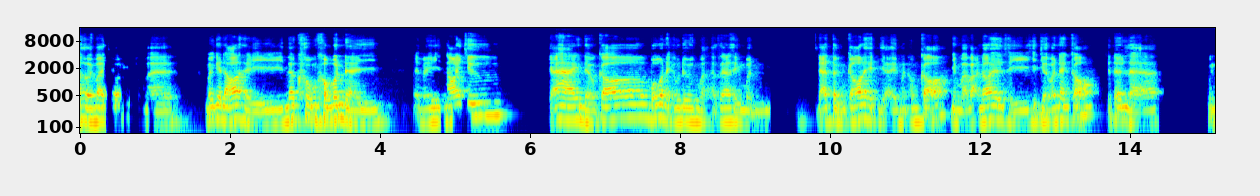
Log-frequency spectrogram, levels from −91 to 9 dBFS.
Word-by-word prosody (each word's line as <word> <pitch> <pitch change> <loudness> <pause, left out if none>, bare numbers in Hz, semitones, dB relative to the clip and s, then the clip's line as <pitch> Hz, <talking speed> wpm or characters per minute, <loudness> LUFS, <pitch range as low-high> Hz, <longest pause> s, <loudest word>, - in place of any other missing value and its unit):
hơi 130 -3 +3
ba 135 - +4
trợn, - - -2 0.3
mà 110 +1 -4 0.4
mấy 140 - -2
cái 155 0 +2
đó 150 +2 +6
thì 110 -1 -2 0.3
nó 150 +2 +3
cũng 150 +1 0
không 145 -2 +4
có 155 - +6
vấn 160 - +2
đề 115 -3 +3
gì. 120 0 -5 0.5
Tại - - -9
vì 130 +2 -2
nói 150 +3 +4
chứ 170 +1 +1 0.9
cả - - +4
hai 145 -1 +6
đều 120 -5 -1
có 145 -2 +4 0.6
mối 150 +2 0
quan 165 - +4
hệ - - -1
yêu 130 - -4
đương 130 -1 -1
mà, 115 - -5
thật - - -12
ra 130 0 +2
thì - - -3
mình 220 - -8 0.6
đã - - +2
từng 120 - -1
có 145 +3 +5
hiện 150 0 -3
giờ - - -7 0.2
mình 125 - -8
hông 130 0 -5
có, 155 +2 +2
nhưng 120 -2 -4
mà - - -2
bạn 125 - -1
đó 140 +2 +4
á 150 0 +3
thì 120 - -7 0.2
hiện - - -6
giờ - - -1
vẫn 130 - -1
đang 145 -1 +1
có, 140 - +1 0.2
cho - - -11
nên 140 - +1
là, 115 -1 -1 0.7
mình - - -6
135 Hz, 220 wpm, -26 LUFS, 120-150 Hz, 0.9 s, đó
